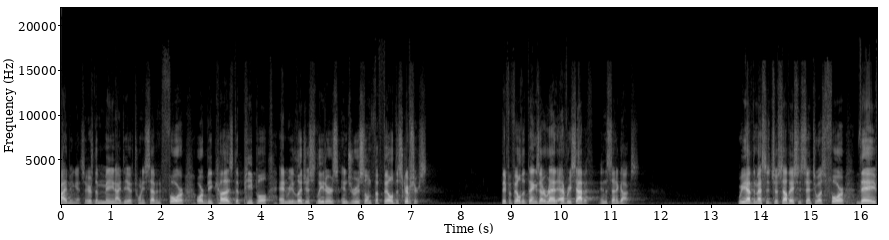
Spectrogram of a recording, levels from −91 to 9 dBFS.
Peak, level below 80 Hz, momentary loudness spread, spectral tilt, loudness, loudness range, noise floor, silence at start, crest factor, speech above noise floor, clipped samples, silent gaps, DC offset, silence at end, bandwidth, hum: -4 dBFS; -64 dBFS; 13 LU; -5 dB/octave; -26 LUFS; 5 LU; -74 dBFS; 0 s; 22 dB; 48 dB; under 0.1%; none; under 0.1%; 0 s; 14.5 kHz; none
